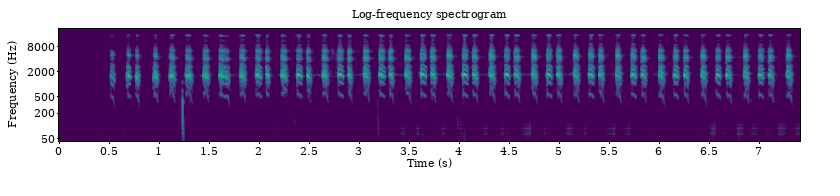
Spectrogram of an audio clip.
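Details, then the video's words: Female chukar partridge giving a fast, steady run of harsh chuck notes, roughly five to six per second, sustained for about seven seconds against a quiet background. "female chakor best voice"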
